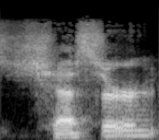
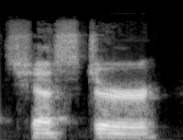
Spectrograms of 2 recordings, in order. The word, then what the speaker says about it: Chesser: My last name is Chesser, so it's pretty easy. But you will never believe, how many people mispronounce it. They'll call it Chester, Cheeser.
